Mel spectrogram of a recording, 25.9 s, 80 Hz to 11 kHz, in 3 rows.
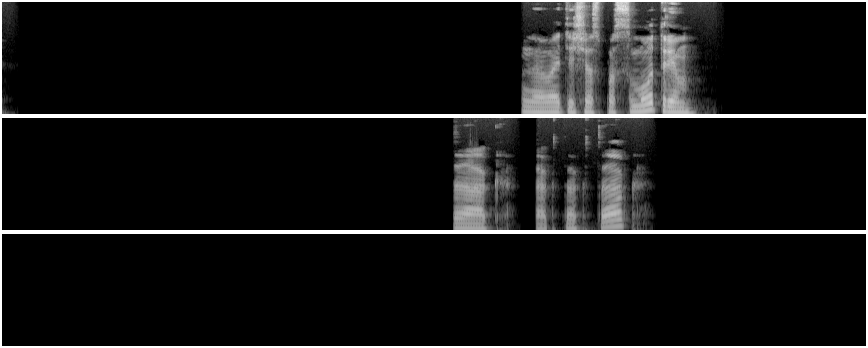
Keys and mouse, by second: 3.4 shift+middle click, 6.1 click, 10.3 shift+middle click, 11.2 shift+middle click, 15.3 middle click.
